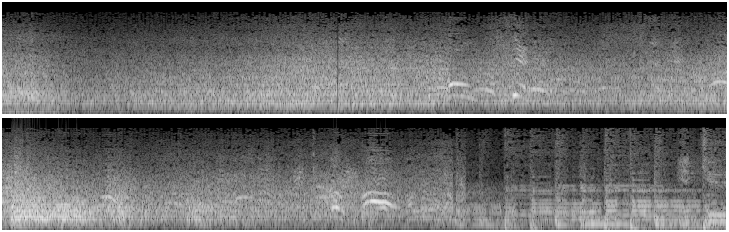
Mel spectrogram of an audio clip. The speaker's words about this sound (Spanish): Era el sonido de uno de los impactos de los aviones contra las Torres Gemelas.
